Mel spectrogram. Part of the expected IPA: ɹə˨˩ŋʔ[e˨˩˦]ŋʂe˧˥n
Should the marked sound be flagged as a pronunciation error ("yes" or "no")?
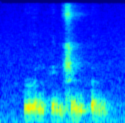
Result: yes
